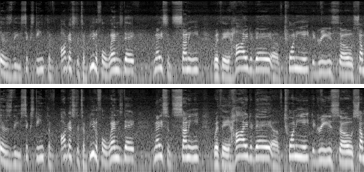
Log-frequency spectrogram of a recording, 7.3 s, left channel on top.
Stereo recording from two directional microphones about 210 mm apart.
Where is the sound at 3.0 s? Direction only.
20° right (ahead or behind).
